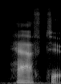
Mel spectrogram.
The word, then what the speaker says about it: have to: The source observes that have to is very often pronounced like have to. Have to. Seriously, like the word have h a lf pretty much. Yeah. Without the v sound in have at all.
